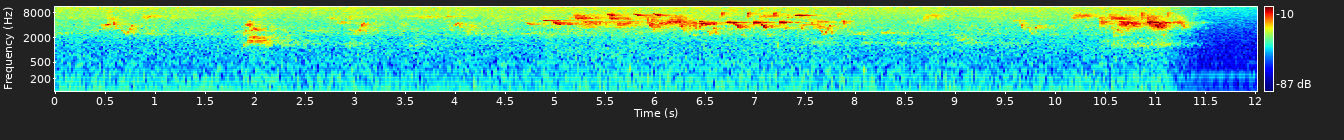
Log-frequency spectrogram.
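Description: Songbirds chirping and trilling over a steady low hum, the calls busiest around six to seven seconds in. The sound cuts off abruptly about eleven seconds in.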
